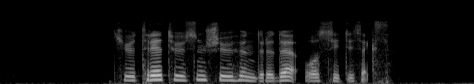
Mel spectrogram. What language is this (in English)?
Norwegian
